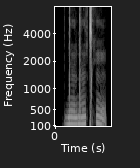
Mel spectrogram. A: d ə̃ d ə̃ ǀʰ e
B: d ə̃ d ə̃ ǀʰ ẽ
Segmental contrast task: B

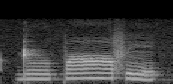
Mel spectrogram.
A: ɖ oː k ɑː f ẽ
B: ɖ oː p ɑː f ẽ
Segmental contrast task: B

